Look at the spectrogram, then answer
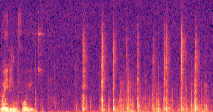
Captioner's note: hooves clopping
